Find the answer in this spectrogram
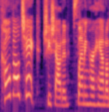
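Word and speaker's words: Kovalchik: It's Coal Chick?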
